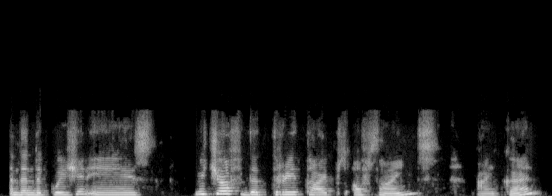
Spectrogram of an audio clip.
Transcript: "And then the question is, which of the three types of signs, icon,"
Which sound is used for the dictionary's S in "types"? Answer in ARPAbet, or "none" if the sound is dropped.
S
